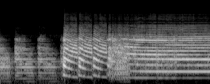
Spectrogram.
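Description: Music with quick plucked notes, cut off about half a second in by a loud horn-like tone that slides down steeply in pitch and then holds one steady note.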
